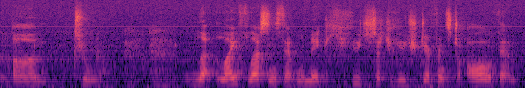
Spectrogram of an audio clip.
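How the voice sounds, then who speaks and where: A woman with a medium pitch and ordinary pitch variation talks at a moderate pace over noticeable background noise. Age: 70s. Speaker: panel moderator. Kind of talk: panel discussion.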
